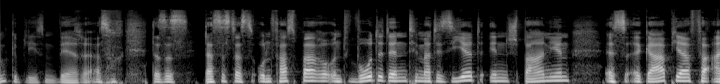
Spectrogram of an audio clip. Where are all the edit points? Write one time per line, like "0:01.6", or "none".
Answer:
0:01.9

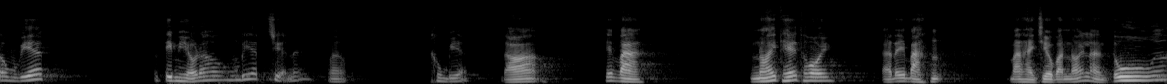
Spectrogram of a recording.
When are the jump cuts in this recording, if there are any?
none

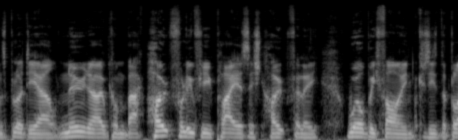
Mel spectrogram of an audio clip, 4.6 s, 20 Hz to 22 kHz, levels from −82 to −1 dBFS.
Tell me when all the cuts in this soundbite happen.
0:01.1
0:01.4
0:01.9
0:02.6

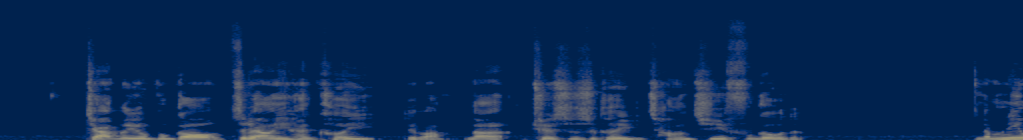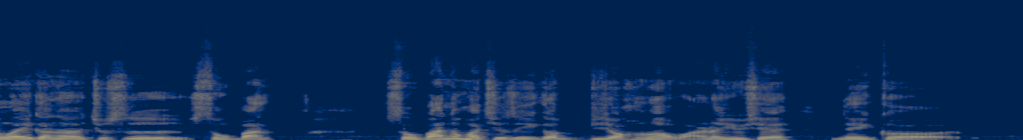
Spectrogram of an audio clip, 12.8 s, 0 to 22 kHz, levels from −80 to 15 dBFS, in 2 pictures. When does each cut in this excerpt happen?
0:03.2
0:11.5

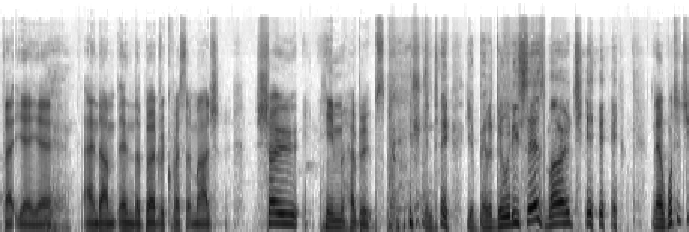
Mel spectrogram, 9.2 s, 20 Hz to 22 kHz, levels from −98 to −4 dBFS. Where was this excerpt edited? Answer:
0:01.0
0:04.1

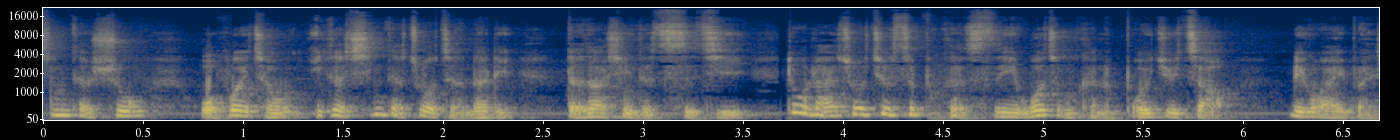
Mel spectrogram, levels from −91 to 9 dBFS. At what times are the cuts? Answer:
0:03.7

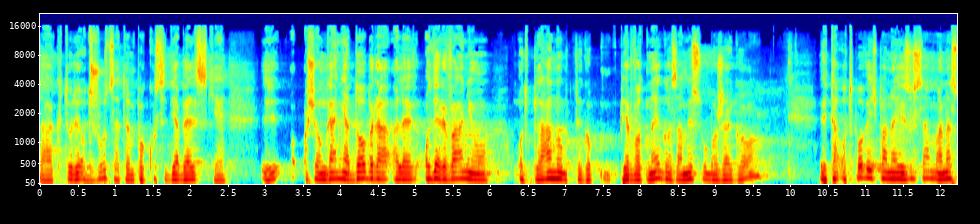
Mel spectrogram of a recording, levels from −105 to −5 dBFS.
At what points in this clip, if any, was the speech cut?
0:06.3
0:07.0

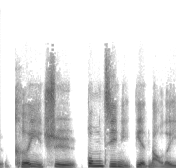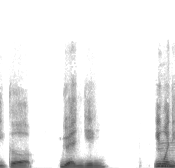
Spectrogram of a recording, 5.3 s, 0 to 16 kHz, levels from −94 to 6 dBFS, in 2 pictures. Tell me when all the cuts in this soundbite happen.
none

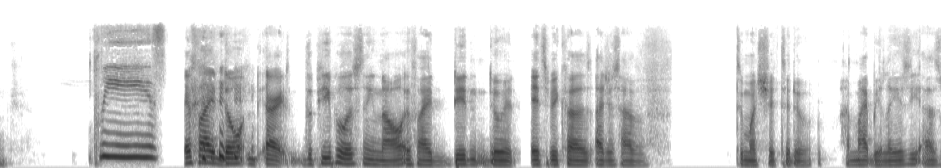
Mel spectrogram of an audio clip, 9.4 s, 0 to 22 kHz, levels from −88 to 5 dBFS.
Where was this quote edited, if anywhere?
0:01.8
0:02.9
0:05.2

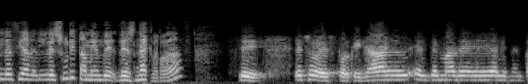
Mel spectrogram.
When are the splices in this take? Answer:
0:01.5
0:03.5

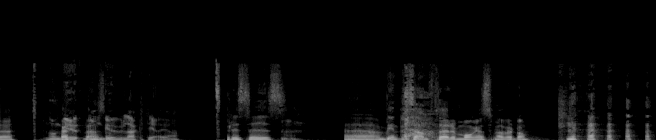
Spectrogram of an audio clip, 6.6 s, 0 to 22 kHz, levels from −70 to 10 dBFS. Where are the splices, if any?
0:03.8
0:04.3
0:05.0

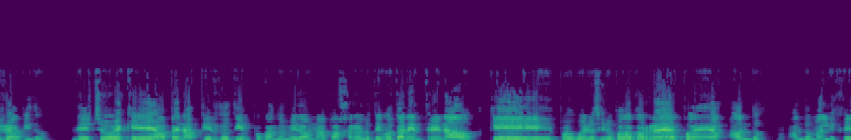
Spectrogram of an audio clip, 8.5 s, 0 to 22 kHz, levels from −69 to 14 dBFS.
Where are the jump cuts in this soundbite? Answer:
0:04.8

